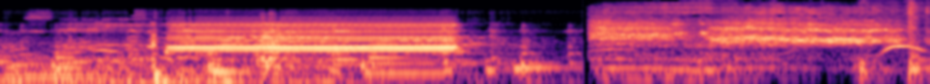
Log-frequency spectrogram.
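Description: A car horn sounding in one long, steady blast of about two seconds. It is followed, after a cut, by a loud rushing noise that ends in a short squeal rising and falling in pitch.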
